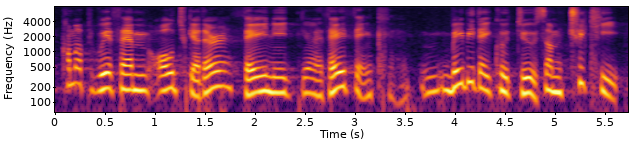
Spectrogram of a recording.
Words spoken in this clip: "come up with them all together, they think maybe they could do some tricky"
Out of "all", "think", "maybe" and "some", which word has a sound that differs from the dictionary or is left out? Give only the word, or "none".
none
